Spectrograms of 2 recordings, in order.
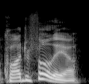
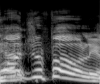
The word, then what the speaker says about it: Quadrifoglio: This is the Alfa Romeo Giulia Quadrifoglio. – Quadrifoglio. Yep, we learned Quadrifoglio.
